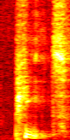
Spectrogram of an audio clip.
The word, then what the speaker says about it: Piet: this is a crkt peat I know it's not spelled oddly there p-i-e-t but it's pronounced Pete this is a Jasper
